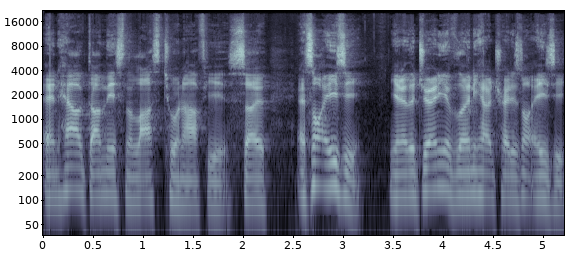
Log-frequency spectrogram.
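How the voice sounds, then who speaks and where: In an Australian accent, a man with a fairly low pitch talks at a very fast pace on a very clean recording with a silent background. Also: ordinary pitch variation. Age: 20s. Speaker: trading educator. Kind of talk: tutorial. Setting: recorded to camera. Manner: casual, unscripted.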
